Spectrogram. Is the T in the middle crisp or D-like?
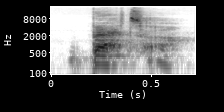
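crisp. The middle T is a clean, crisp T. "a really clean, crisp T sound"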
